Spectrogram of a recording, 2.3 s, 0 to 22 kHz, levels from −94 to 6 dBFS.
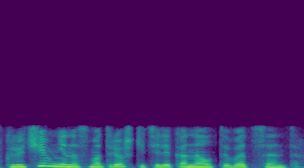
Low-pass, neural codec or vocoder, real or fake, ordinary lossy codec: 5.4 kHz; none; real; AAC, 48 kbps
